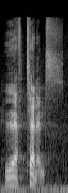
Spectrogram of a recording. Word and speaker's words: lieutenant: the spellings we're rolling now spell the word leftenant say say that again the word leftenant an liutenant yes okay l i e u t e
